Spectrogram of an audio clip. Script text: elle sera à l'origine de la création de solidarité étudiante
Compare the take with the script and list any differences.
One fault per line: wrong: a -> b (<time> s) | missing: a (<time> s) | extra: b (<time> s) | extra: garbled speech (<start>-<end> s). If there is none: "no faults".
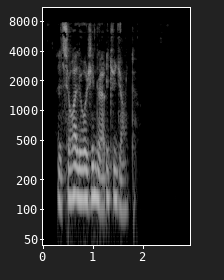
missing: création de solidarité (1.3 s)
